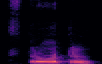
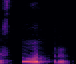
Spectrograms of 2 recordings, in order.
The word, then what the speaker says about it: स्तोत्र: वृद्ध संग्रहित नहीं संग्रहित स्त्रोत्र नहीं स्त्रोत्र नहीं होता है सही होता है स्तोत्र स्तोत्र और स्त्रोत स्रोत स्रोत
